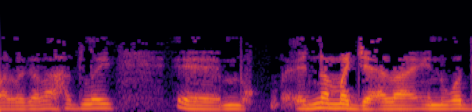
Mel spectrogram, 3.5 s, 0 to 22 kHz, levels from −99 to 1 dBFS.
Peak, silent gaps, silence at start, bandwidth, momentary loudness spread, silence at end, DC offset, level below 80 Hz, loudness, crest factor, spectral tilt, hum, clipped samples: -12 dBFS; none; 0 s; 5.8 kHz; 11 LU; 0 s; under 0.1%; -66 dBFS; -31 LUFS; 20 dB; -6.5 dB/octave; none; under 0.1%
